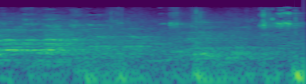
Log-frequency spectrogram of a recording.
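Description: Basketball being dribbled on a hardwood court, a few bounces about halfway through, over the background of an indoor arena.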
